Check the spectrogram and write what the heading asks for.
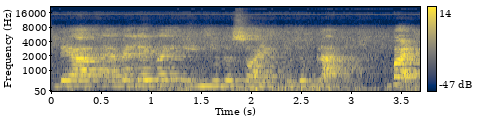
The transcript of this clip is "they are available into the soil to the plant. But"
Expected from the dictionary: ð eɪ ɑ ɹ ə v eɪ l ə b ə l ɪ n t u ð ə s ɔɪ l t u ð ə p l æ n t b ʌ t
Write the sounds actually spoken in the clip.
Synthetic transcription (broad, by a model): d eɪ ɑ ɹ ə v eɪ l ə b ə l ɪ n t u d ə s ɔɪ l t u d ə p l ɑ t b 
